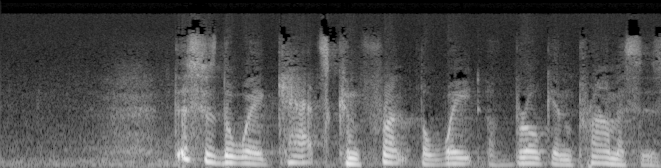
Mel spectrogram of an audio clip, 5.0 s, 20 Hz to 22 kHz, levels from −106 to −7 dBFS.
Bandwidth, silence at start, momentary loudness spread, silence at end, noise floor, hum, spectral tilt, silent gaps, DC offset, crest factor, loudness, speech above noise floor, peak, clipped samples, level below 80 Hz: 15.5 kHz; 0 s; 20 LU; 0 s; -50 dBFS; none; -6.5 dB/octave; none; under 0.1%; 18 dB; -27 LUFS; 24 dB; -10 dBFS; under 0.1%; -56 dBFS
